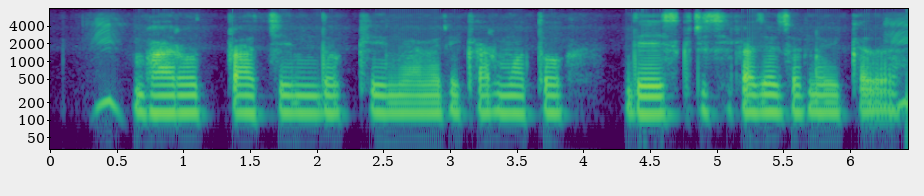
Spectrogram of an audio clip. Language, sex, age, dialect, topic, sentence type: Bengali, male, 18-24, Northern/Varendri, agriculture, statement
